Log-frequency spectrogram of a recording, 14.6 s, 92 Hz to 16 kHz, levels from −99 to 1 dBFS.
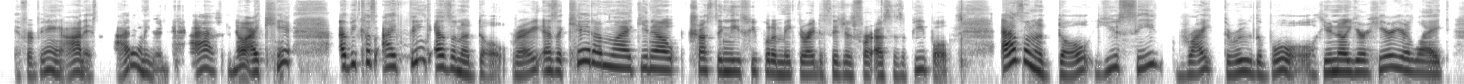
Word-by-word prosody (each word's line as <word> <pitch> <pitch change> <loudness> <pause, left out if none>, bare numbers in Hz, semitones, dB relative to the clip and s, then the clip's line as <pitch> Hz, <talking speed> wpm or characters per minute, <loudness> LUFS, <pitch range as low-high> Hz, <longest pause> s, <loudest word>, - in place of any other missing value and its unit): If 150 - -22
we're 160 - -4
being 195 +2 -3
honest, 200 +1 -1 0.2
I - - -2
don't 290 -8 0
even 230 +6 -10 0.2
have 240 -4 0
no, 215 +4 -1
I 195 - +7
can't, 320 - -3 0.5
uh, 270 - +9
because 320 +4 0
I 270 +1 +3
think 365 +9 -2
as 260 -1 +5
an 230 -4 +1
adult, 175 -4 -5
right, 185 +6 -2
as 215 0 0
a - - +2
kid, 365 - +2
I'm, 315 -3 +4
like, 255 -3 +2
you 250 - -3
know, 230 -2 +3
trusting 220 -2 -1
these 205 -1 -1
people 205 -1 -4
to 190 - +3
make 175 -1 -4
the 180 - -1
right 175 0 +2
decisions 175 -1 -7
for 170 - -3
us 165 +1 -1
as 160 - -12
a - - -13
people. 225 +7 -6 0.5
As 385 +2 +9
an 335 -8 +7
adult, 180 +1 -1
you 210 +9 -4
see 265 +6 -4 0.3
right 180 -9 -2
through 195 +3 0
the 180 -1 -4
bull, 185 +1 -2
you 195 0 +2
know, 205 0 +6
you're 200 0 +3
here, 235 +7 -1
you're, 235 -5 +2
like, 195 -1 -1
205 Hz, 220 wpm, -24 LUFS, 180-250 Hz, 0.5 s, uh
